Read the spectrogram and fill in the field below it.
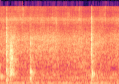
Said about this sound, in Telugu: ఇప్పుడు చిక్కుడుకాయలు వేసేస్తున్నాం ఇందులోకి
